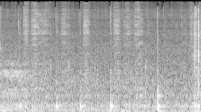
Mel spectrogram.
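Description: Pencil writing on a navigation chart during celestial twilight planning, a run of soft scratchy strokes with light rhythmic taps about every half second, quiet and close.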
